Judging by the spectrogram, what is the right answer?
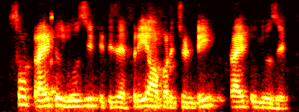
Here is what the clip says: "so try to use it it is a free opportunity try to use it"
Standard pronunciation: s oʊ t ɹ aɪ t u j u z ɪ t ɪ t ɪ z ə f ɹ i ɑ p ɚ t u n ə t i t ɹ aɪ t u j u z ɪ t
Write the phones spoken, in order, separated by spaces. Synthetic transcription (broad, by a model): s oʊ t ɹ aɪ t u j u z ɪ t ɪ t ɪ z ə f ɹ i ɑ p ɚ t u n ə t i t ɹ aɪ t u j u z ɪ t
